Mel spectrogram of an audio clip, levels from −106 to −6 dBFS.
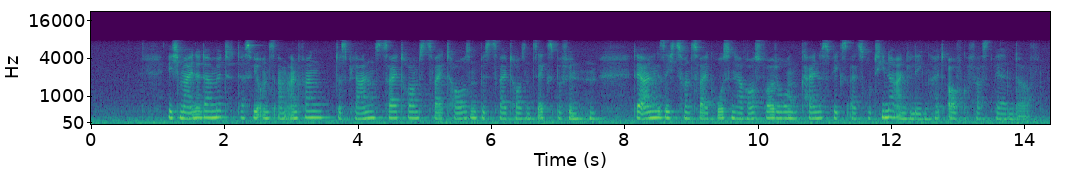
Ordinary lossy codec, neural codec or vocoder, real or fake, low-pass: none; none; real; none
